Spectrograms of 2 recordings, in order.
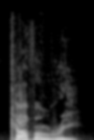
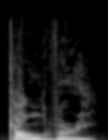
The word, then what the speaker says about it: cavalry: Please note that it is not pronounced Calvary. So what happens sometimes is that the l is changed for a l v. But as you can tell by the spelling, the v precedes the l.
